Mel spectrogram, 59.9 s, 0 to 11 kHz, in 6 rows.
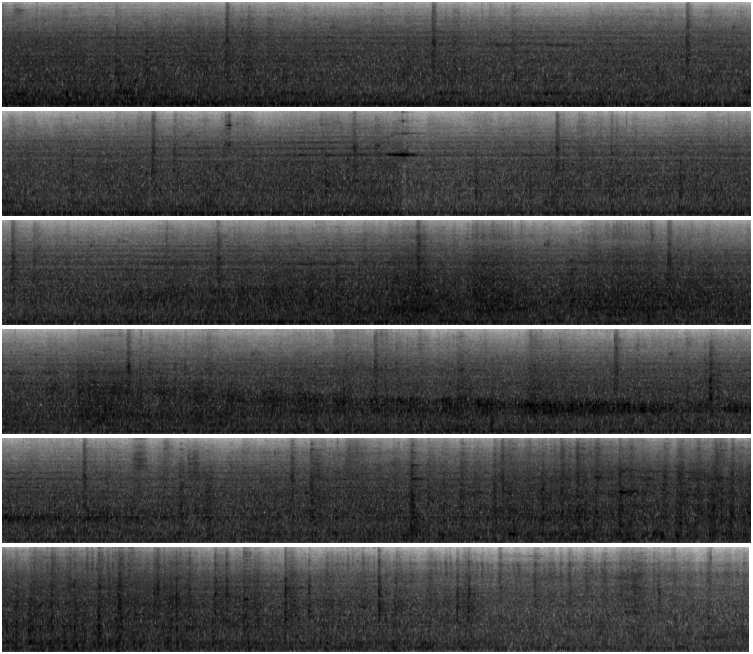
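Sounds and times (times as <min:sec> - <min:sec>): train wheels clicking over rail joints: 0:00.0 - 0:59.9
train wheel squeal: 0:05.7 - 0:07.8, 0:12.4 - 0:17.7, 0:20.9 - 0:29.0, 0:47.4 - 0:59.9.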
